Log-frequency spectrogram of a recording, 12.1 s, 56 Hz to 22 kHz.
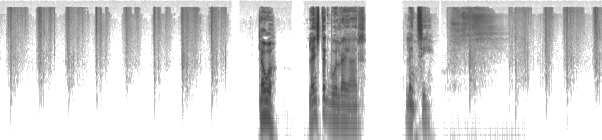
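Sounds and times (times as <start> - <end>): faint footsteps: 0.0 - 4.6, 9.4 - 12.0.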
